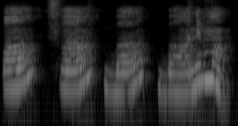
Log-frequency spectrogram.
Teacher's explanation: ત્યાર પછી પ ફ બ અને મ તમે બોલો તમે જાતે પણ બોલી જશો તો બંને હોઠ એકબીજાને સ્પર્શે છે એટલા માટે એને ઓષ્ટ્ય પ્રકાર કહેવામાં આવે છે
